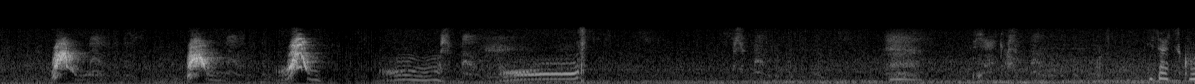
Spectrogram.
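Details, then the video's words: Chihuahua barking at a squirrel perched high up: three sharp, separate barks in the first three seconds, then a wavering whine, with a woman speaking softly to the dog. "The Squirrel vs the Chihuahua"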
